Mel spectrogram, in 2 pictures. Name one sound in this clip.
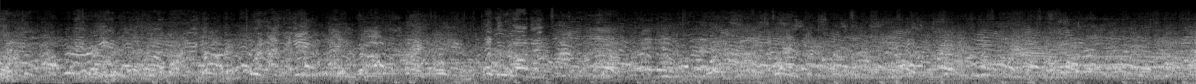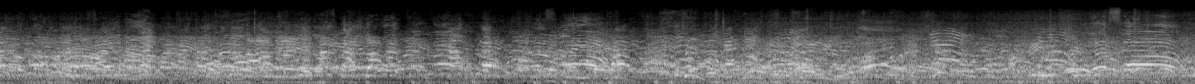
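A large crowd talks, shouts and cheers loudly close by.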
